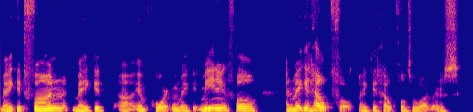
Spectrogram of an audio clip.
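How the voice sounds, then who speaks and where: A woman with an American accent speaks at a medium pitch in a dark, mellow tone. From New York, Queens. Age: 80s+. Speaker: children's TV writer. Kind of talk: interview.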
